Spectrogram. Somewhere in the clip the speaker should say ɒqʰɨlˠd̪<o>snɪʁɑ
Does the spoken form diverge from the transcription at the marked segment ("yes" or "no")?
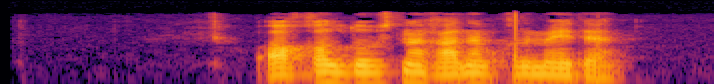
no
